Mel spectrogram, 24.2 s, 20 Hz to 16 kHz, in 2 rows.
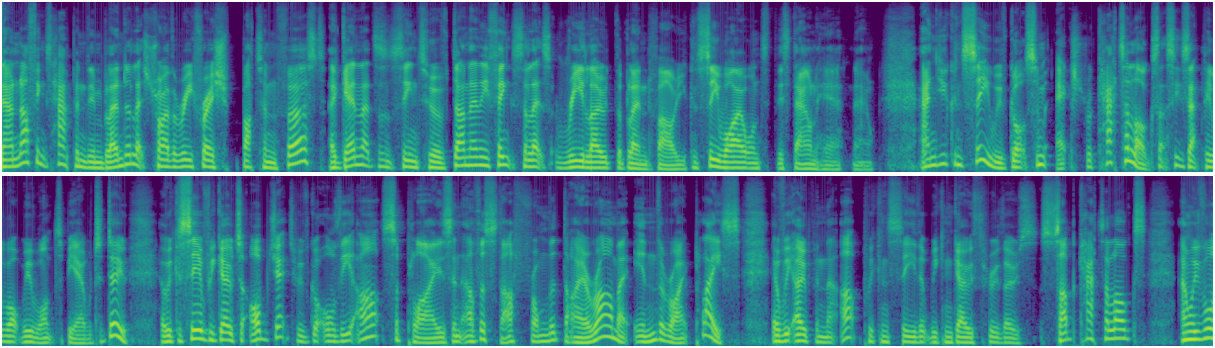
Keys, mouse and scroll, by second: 1.9 click, 3.2-3.5 scroll down 2, 3.5-4.0 scroll up 2, 4.0 click, 11.7 click, 14.9-16.1 scroll down 6, 16.4 scroll up 4, 17.0-17.4 scroll down 3, 19.1 click, 19.6-20.1 scroll down 4, 20.6 click, 21.0 click, 21.4 click, 22.5-23.2 scroll up 3, 23.2 click, 23.7 click.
